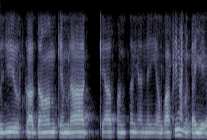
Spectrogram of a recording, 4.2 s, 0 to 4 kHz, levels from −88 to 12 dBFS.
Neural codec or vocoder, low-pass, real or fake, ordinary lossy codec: codec, 16 kHz, 4 kbps, FunCodec, trained on Chinese and English, 50 frames a second; 3.6 kHz; fake; none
